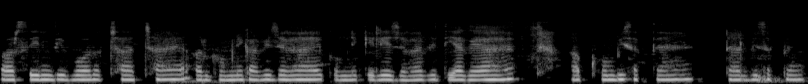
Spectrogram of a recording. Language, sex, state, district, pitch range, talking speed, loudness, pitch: Hindi, female, Bihar, Jahanabad, 210-220 Hz, 215 wpm, -25 LUFS, 215 Hz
